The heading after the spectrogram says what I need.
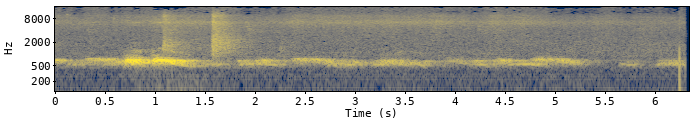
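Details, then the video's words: Decoy spotted dove with a firm coo: low hollow coos run on in a rolling series, interrupted early by two sharp knocks. "Mồi cây kèm gù cứng"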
